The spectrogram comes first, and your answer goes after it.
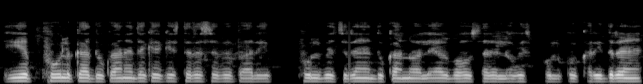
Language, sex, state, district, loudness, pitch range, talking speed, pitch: Maithili, male, Bihar, Begusarai, -20 LUFS, 140-150 Hz, 240 wpm, 145 Hz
